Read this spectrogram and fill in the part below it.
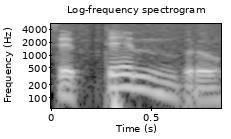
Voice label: "septembro", ido

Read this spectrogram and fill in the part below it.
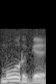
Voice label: "morge", ido

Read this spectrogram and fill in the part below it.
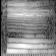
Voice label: "street", Mandarin

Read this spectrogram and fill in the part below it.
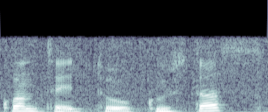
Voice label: "quanteto", ido

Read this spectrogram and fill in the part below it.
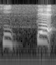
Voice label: kitte, japanese

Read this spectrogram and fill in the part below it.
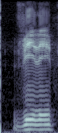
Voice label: fruit, estonian

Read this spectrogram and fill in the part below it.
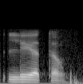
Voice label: "summer", Russian

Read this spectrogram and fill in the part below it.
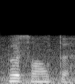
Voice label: "Bushalte", Afrikaans; Bus station

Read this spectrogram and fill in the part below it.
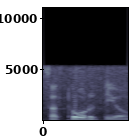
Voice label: "saturdio", Ido

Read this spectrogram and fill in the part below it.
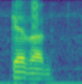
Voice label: Spring, estonian

